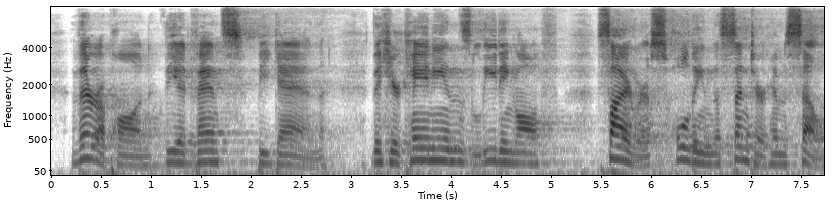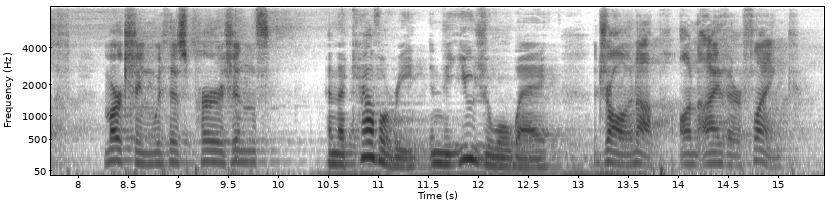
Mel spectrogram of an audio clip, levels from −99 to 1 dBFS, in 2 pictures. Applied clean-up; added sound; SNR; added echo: neural separator model SepFormer DNS4.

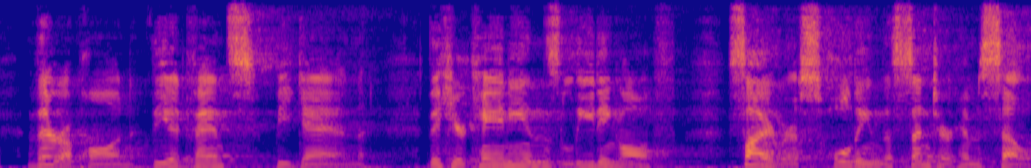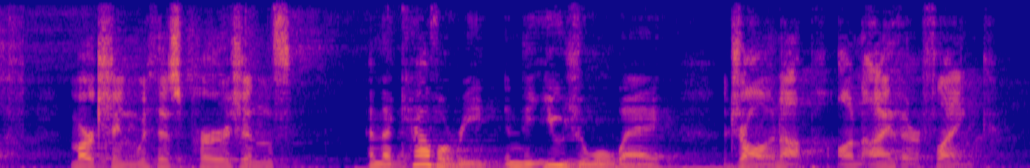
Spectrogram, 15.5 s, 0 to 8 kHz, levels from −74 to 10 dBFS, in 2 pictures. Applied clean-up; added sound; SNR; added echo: none; Snare drum; 19 dB; reverberation time 2.1 s.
